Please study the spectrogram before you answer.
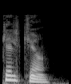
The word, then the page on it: quelqu'un: francais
